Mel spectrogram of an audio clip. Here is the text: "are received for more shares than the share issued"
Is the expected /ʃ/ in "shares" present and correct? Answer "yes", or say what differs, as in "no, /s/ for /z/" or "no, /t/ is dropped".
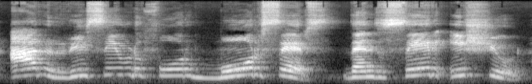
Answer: no, /s/ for /ʃ/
